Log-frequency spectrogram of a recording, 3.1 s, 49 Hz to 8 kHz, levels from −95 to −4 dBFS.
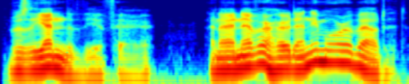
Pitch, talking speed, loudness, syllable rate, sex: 120 Hz, 295 wpm, -17 LUFS, 7.2 syllables/s, male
